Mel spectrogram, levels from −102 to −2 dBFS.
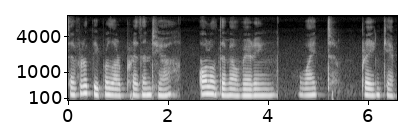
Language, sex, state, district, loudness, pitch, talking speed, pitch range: English, female, Arunachal Pradesh, Lower Dibang Valley, -19 LUFS, 180 Hz, 120 wpm, 175-195 Hz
